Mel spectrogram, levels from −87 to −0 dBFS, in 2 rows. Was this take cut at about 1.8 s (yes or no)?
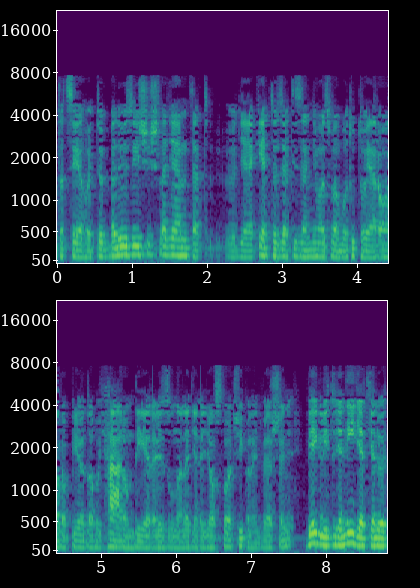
no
